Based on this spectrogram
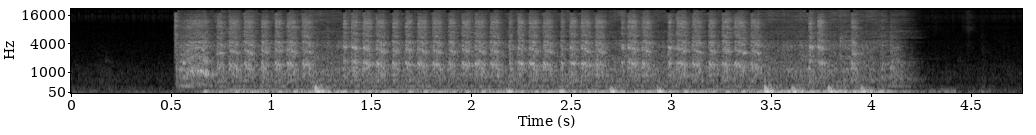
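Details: Honda CBR900 Fireblade, off the road over ten years, first start after carb work (T-piece rubbers, balance screws): catches at once and burbles evenly for about four seconds before cutting off; clean start, bit smoky.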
